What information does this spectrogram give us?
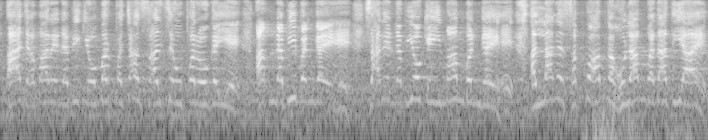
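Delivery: high, loud preacher's voice; impassioned preaching. Acted. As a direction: preach it out to the crowd. Preaching to children at full force. (پرجوش خطیبانہ انداز)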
